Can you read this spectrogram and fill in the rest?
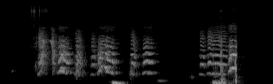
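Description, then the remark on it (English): A squeaky toy belonging to Diesel the dog squeaks in a quick run of high, wheezy squeals, then pauses briefly before one more squeak, with a few soft thuds from handling. No one speaks. “Now that we've taken the squeaky toy away from Diesel, we'll keep moving.”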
